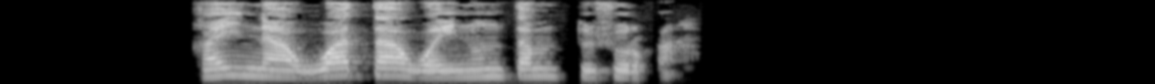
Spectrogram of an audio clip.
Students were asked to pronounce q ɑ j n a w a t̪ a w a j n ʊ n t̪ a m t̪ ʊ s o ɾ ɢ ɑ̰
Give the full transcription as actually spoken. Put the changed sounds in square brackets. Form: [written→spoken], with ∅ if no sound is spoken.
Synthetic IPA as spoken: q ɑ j n a w a t̪ a w a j n ʊ n t̪ a m t̪ ʊ [s→ʃ] o ɾ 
